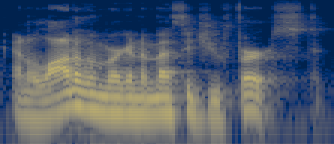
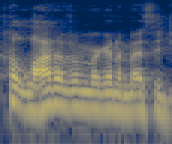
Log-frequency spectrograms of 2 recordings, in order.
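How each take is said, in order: First: Said in the usual way. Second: Quick laughing repeat, a bit louder. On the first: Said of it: "repeats it laughing". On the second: Shown as a demonstration.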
